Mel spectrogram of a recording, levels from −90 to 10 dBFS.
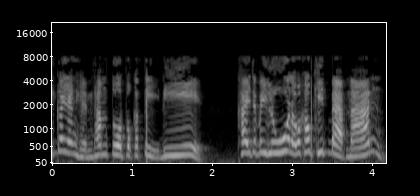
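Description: Throughout the speech there is plainly audible MP3 compression, likely from a low bitrate. Nothing is heard above 7.9 kHz, which fits an encoder running at about 32 kbps. Weak detail flickers between frames, giving a watery swirl rather than the steady dullness of a simple low-pass filter.

From 0.67 to 0.76 s one channel drops out, likely from a brief loss of one stereo side. The shared sound falls abruptly by about 6 dB and then recovers. A fade would slope gradually, and a full mute would leave silence.

A loud pop sits from 1.17 to 1.19 s, about 20 dB above the speech, and a second, weaker one from 3.23 to 3.25 s, about 10 dB above. Each is a single sharp pulse, likely a voltage spike from a switch or static discharge. The speech carries on underneath, unlike a dropout.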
